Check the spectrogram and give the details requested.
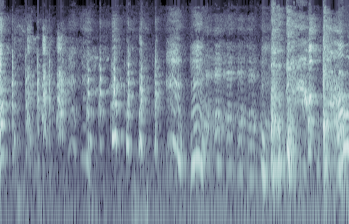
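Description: Choppy, laugh-like voiced bursts followed by a few harsh, explosive coughs near the end; playful, likely acted coughing.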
